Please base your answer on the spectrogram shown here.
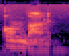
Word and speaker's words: condamné: هاد condamné كتكتب condamné. شفتو كتكتب condamné ولكن كتنطق condamné مكتنطقش ام ولكن في اتونسيون ليكريتور لانه الا غلطت فيها يقدر يحسبها لك صحيح خطا.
